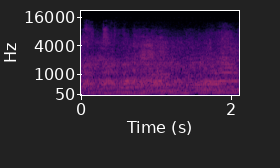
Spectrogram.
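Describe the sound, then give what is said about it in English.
Engine drone of a Lamborghini race car, number 44, completing a lap during a six-hour endurance race in Abu Dhabi; a loud, steady buzzing whine holds at an even pitch throughout. “Lamborghini, number 44, coming round to complete its lap.”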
